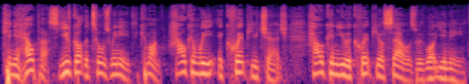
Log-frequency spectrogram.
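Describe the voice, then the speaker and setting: A man's voice: medium pitch, lively intonation, moderate pace, a little mellow. A man preaching a sermon, questioning and urging the congregation.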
